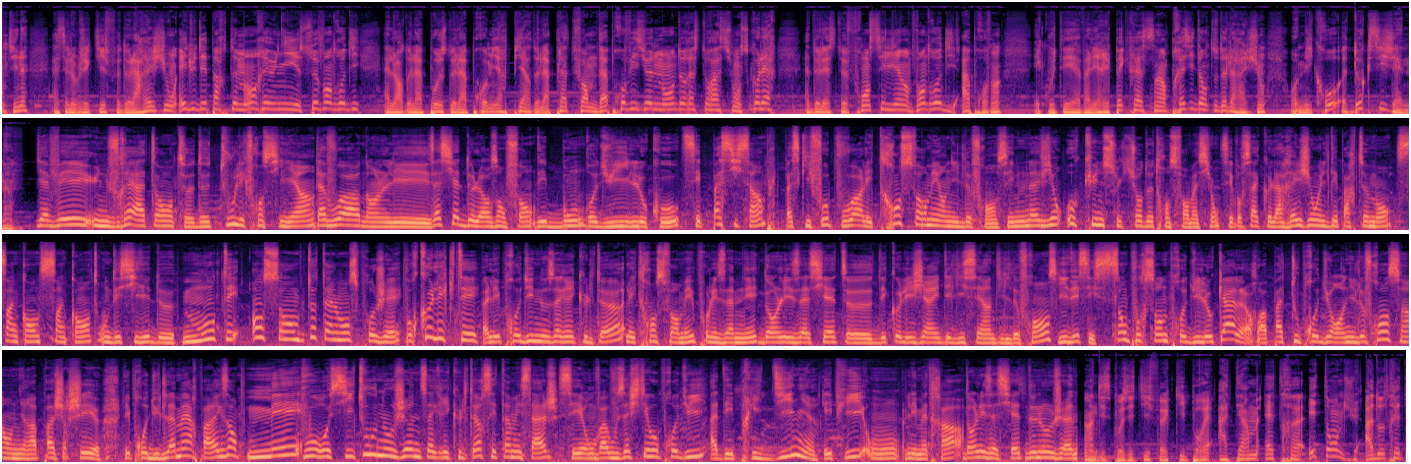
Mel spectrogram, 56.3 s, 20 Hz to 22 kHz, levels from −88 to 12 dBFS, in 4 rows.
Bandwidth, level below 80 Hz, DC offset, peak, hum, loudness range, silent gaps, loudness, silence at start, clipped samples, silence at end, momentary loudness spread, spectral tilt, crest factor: 16 kHz; -30 dBFS; under 0.1%; 0 dBFS; none; 9 LU; none; -11 LUFS; 0 s; under 0.1%; 0.05 s; 10 LU; -4.5 dB/octave; 12 dB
